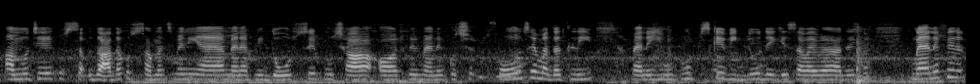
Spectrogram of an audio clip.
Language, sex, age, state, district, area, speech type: Urdu, female, 18-30, Delhi, Central Delhi, rural, spontaneous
